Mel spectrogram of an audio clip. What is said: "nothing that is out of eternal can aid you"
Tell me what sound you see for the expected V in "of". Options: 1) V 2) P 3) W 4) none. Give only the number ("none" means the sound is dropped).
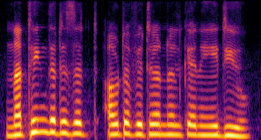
2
